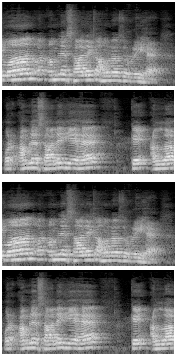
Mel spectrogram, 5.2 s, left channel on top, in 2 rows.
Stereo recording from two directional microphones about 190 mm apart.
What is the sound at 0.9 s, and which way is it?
A man's voice, 15° right (ahead or behind).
